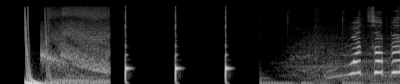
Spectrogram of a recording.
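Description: Intro sound effect: a cartoon-like pop with a steeply falling pitch that rings for under a second, then three short, bright pops half a second apart. After a brief silence, the background din of an arcade comes in and a man's voice begins.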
